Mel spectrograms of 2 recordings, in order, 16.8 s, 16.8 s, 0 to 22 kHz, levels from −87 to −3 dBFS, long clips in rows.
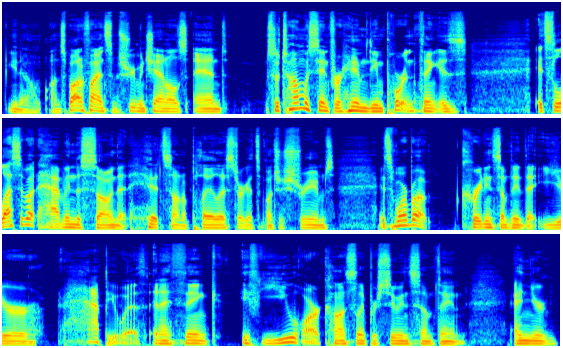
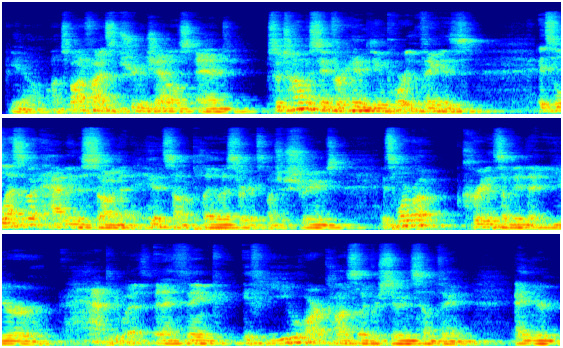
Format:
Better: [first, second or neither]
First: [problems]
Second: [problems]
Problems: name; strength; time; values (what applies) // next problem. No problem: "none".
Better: first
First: none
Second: off-mic speech; far // room echo; noticeable; dies away in 0.7 s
